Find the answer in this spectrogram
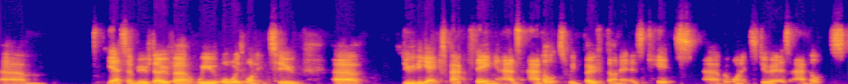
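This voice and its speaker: A man with a British accent talks at a moderate pace and a medium pitch. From Germany (Munich) and England (near Reading). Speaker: real estate advisor. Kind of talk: podcast interview.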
